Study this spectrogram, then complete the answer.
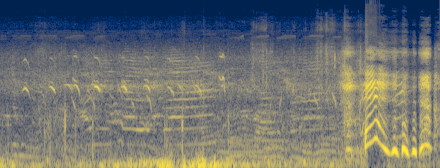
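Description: A flock of ducks and ducklings quacks and chatters nearby while a person calls out loudly over them near the end.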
